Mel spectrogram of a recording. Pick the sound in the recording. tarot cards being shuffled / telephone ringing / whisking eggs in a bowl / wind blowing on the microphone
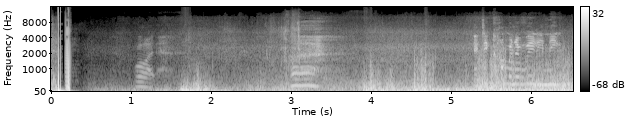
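wind blowing on the microphone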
